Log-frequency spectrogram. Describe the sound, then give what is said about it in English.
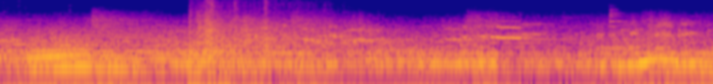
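Cars brake and skid in heavy traffic on snow, tires squealing in wavering, whining tones over a steady rumble of engines and road noise, with no voices. “The cars are starting to brake. Cars are starting to turn away out of the skid. Out of the... No. Into the skid. Turn into the skid.”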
